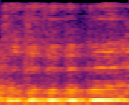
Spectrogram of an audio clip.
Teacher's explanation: 순경음 비읍은 유성 마찰음으로 부부부부부 하고 발음을 했겠지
